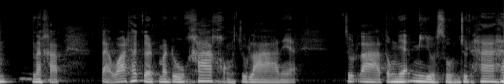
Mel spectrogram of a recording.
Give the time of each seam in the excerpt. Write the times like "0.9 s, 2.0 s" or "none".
none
